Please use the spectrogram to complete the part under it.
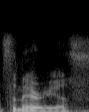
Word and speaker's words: Cenarius: Or Cenarius? How do you pronounce that? – I've always said Cenarius.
